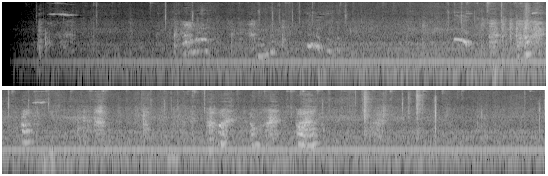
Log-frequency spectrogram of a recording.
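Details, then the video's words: Pet dog indoors, upset and angry at not being given food from the table, making funny whining noises: short rising whimpers and yelps in irregular bursts over a steady low electrical hum. "Upset do want food form the table ande makes some funny noises"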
